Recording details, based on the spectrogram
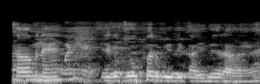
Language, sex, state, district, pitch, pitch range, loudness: Hindi, male, Haryana, Charkhi Dadri, 180 Hz, 165-195 Hz, -15 LUFS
